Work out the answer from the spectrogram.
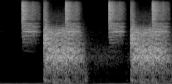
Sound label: percussion loops, 138, Techno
